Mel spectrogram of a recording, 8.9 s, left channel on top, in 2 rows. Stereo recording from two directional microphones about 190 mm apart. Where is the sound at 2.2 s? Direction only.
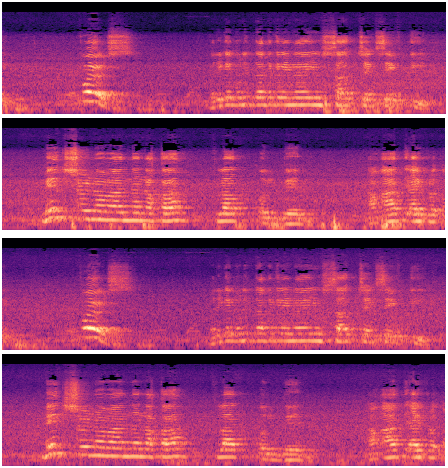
15° right (ahead or behind).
